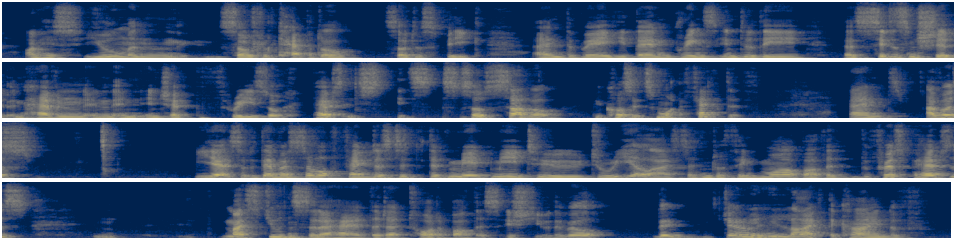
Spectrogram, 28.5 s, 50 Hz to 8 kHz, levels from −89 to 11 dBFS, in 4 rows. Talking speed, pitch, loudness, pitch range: 170 wpm, 145 Hz, -25 LUFS, 130-170 Hz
